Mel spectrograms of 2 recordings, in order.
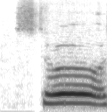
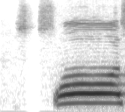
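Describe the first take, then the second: First: The voice is puffed up and exaggeratedly big. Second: The voice is natural, not puffed up. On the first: The speaker calls it wrong. "membesarkan suaranya" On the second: The speaker calls it right. "seharusnya slot diucapkan dari pangkal lidah"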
